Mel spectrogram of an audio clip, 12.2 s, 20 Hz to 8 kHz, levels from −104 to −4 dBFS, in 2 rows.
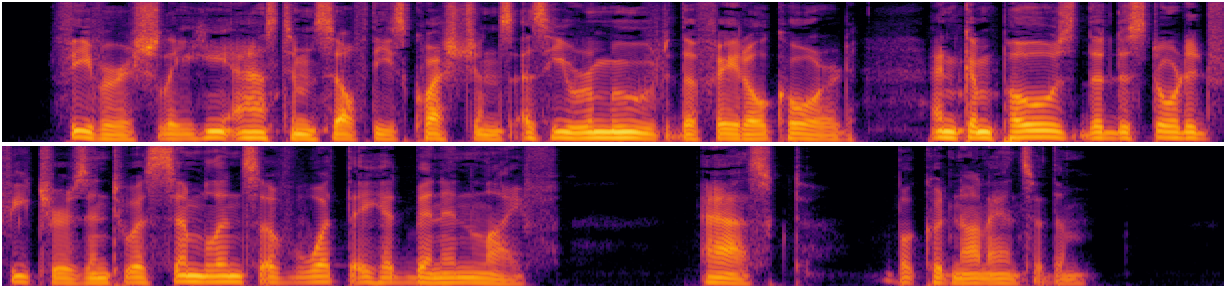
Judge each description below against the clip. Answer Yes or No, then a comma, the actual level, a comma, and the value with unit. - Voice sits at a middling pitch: No, low, 105 Hz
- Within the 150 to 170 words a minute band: Yes, average, 160 wpm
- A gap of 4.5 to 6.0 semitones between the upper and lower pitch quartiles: No, average, 3.8 semitones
